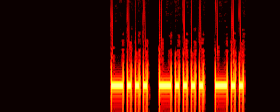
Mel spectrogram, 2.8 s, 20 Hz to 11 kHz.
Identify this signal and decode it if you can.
Morse code, heard as a keyed tone, about 30 wpm, 700 Hz. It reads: B6D
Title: All Cut Numbers - 3-Digit 30wpm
